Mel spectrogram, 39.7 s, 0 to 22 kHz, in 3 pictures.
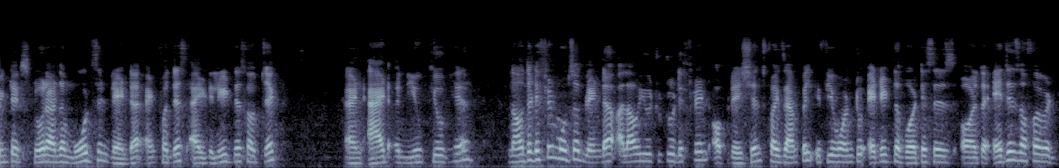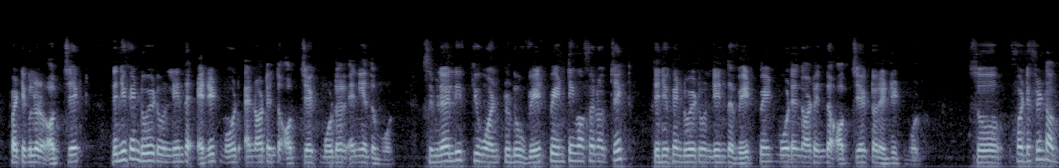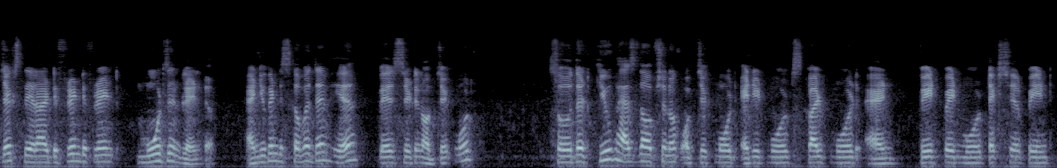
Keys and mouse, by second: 3.0 x, 4.1 shift+a, 32.2-39.6 drag.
